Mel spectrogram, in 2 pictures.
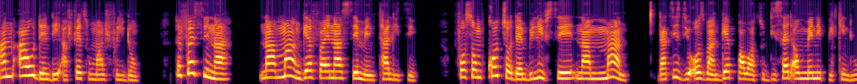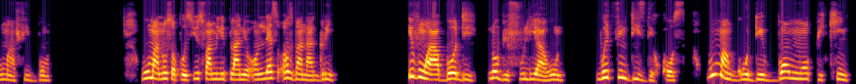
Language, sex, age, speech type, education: Nigerian Pidgin, female, 46-60, spontaneous, tertiary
